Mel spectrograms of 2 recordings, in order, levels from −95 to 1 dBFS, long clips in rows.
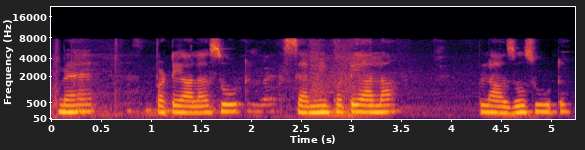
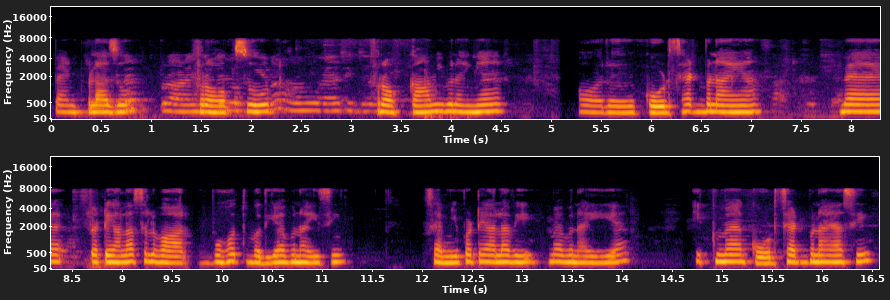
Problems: continuous background conversations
